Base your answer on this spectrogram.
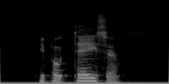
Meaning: a hypothesis, tentative conjecture, as postulated in science
- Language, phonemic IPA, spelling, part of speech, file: Dutch, /ˌhipoˈtezə/, hypothese, noun, Nl-hypothese.ogg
